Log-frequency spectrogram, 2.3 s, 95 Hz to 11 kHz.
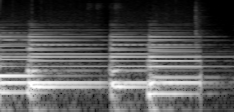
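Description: Kurtzman K650 digital piano's piano voice sounding a slow run of notes and chords through its speakers, about four in two seconds, each ringing and fading. The sound stops suddenly at the end.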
